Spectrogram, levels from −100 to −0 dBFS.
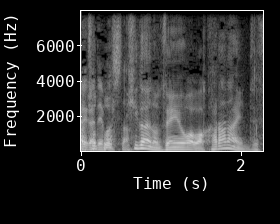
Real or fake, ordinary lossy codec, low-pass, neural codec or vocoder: real; none; none; none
